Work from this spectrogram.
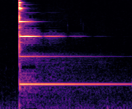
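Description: One close tap of a metal spoon piece against an empty glass held at the bottom produces a bright chime whose steady ringing tone lingers and gradually decays, alone without talk.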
